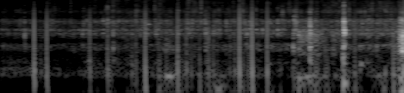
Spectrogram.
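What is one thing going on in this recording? Air bubbles gurgle and burble from a diver breathing out underwater.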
